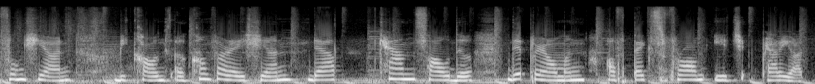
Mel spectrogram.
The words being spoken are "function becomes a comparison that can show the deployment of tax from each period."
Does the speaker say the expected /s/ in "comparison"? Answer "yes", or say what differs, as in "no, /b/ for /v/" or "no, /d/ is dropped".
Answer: no, /ʃ/ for /s/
